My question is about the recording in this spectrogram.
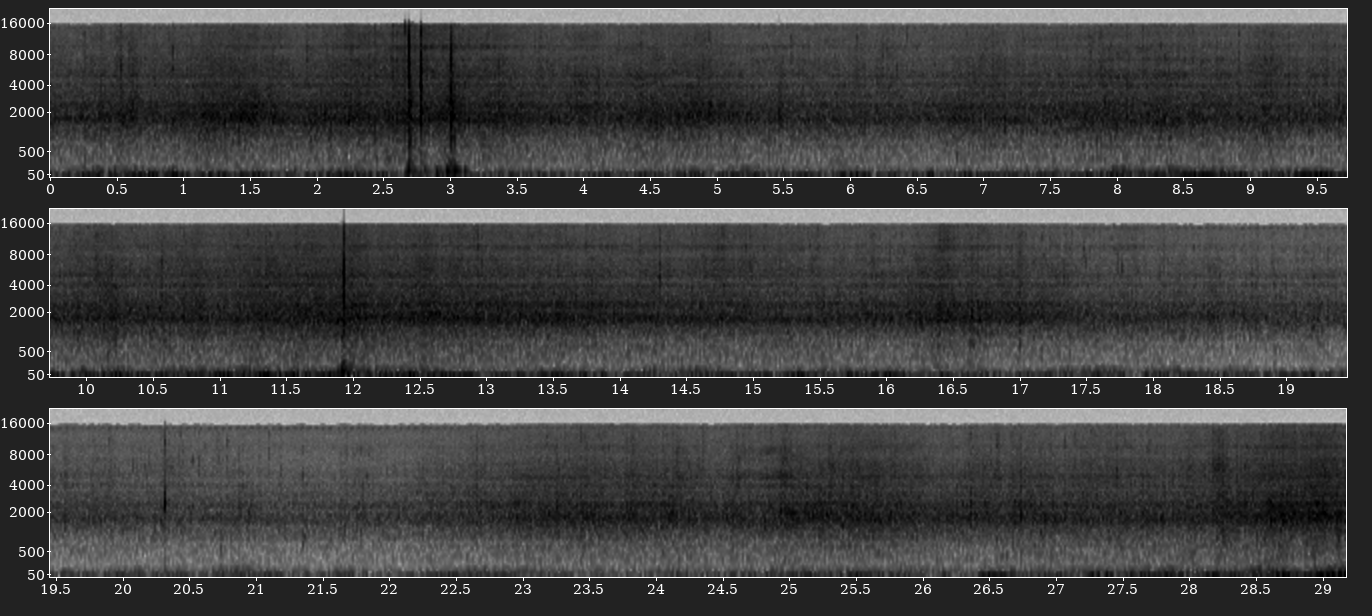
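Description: Rushing whitewater and splashing around a kayak running a rapid, with the paddle working the water. Two sharp knocks stand out, about three seconds in and about twelve seconds in, and the water noise eases off for a few seconds past the middle.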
